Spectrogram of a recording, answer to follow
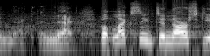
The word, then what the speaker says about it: Dinarski: But Lexi Dinarski, it doesn't rhyme with clutch, but it rhymes with three. Dinarski 3 in North Carolina grabs the home upset by double digits, 80-70.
